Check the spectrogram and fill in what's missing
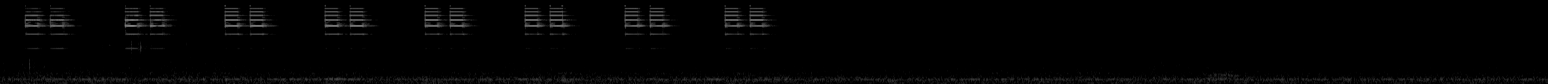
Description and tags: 20070504.ShureFP24.EdirolR09
beep alarms from my Sanyo watch, and 'silence' as heard by Sennheiser ME66 (left) and Sennheiser MKH60 (right channel). Both mics were plugged into a Shure FP24 preamp, with gain knobs set at 3/4 of maximum. Recording done in a Edirol R09 set at a recording level (8) wich - according to most folks - does not add anything to the preamp output (may serve as a reference, since that's the combination I often use to record in nature). Worth noting the different sound of the K6 mic vs the MKH, which has flatter response and less self-noise.
alarm, beep, gear, mic-comparison, pream-test, silence, watch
